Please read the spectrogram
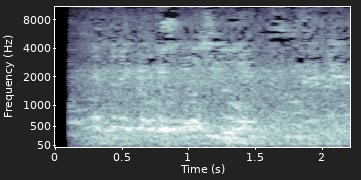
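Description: Indistinct chatter of people talking at a distance, a low murmur of voices with no clear words.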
